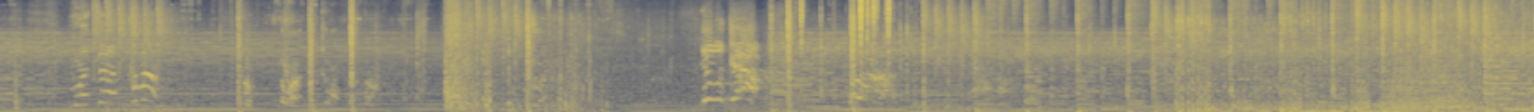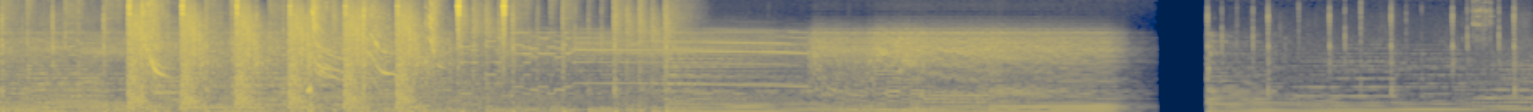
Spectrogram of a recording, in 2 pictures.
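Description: Action-scene TV soundtrack: music under shouting and fight sounds, with rapid bursts of gunfire in the middle. Everything then drops out suddenly near the end.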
